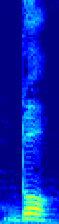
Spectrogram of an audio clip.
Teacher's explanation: Medyo panguso yung bibig mo siya. Ang bibig mo, yung shape ng bibig. Nakabilog. Dod. Okay?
